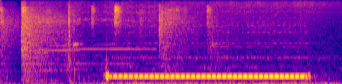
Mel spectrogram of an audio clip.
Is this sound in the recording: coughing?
no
